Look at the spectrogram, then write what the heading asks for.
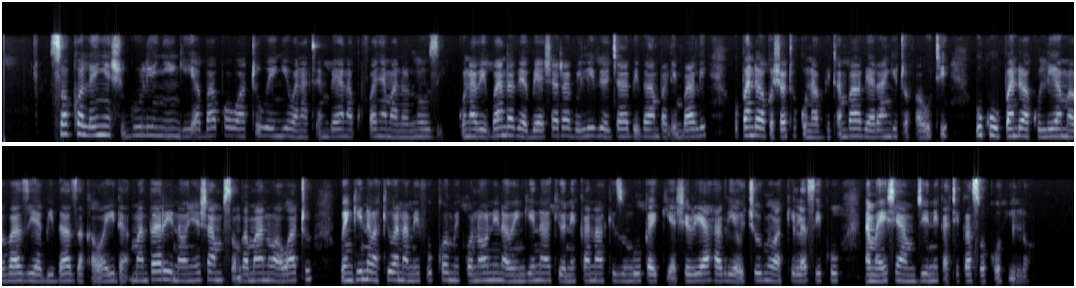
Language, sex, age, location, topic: Swahili, female, 18-24, Nairobi, finance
